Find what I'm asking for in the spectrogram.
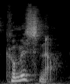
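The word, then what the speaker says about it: Komitina: K-O-M-I-T. But that's, remember, in Gilbertese, T-I is pronounced S. It's Comisna, commissioner.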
